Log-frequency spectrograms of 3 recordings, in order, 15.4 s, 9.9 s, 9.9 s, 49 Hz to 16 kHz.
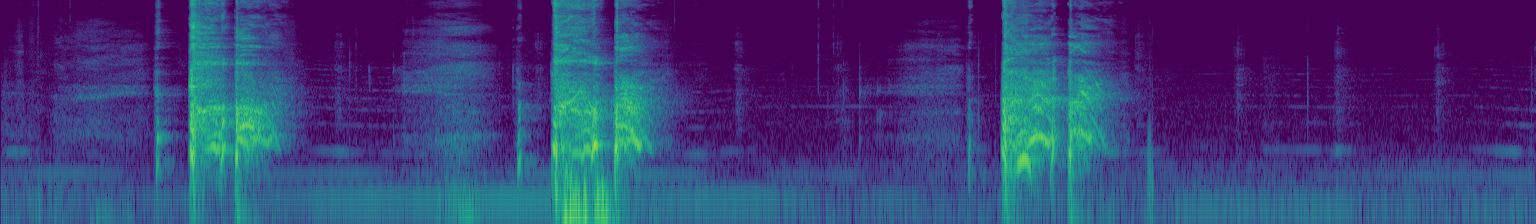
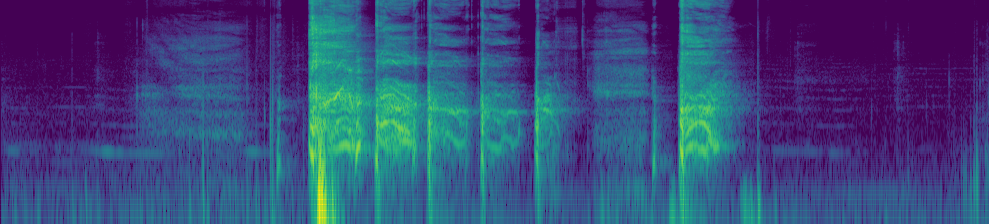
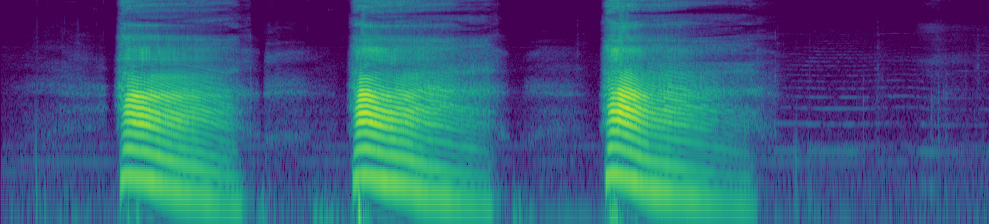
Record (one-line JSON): {"three_cough_length": "15.4 s", "three_cough_amplitude": 10868, "three_cough_signal_mean_std_ratio": 0.34, "cough_length": "9.9 s", "cough_amplitude": 30419, "cough_signal_mean_std_ratio": 0.3, "exhalation_length": "9.9 s", "exhalation_amplitude": 32767, "exhalation_signal_mean_std_ratio": 0.34, "survey_phase": "beta (2021-08-13 to 2022-03-07)", "age": "45-64", "gender": "Male", "wearing_mask": "No", "symptom_cough_any": true, "symptom_fatigue": true, "symptom_onset": "3 days", "smoker_status": "Never smoked", "respiratory_condition_asthma": false, "respiratory_condition_other": false, "recruitment_source": "Test and Trace", "submission_delay": "2 days", "covid_test_result": "Positive", "covid_test_method": "RT-qPCR"}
